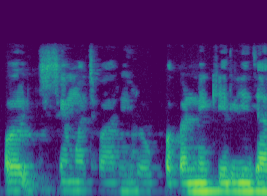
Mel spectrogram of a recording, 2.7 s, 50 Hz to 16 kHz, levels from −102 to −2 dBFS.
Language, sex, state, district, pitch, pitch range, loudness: Hindi, male, Bihar, Jahanabad, 115 Hz, 115-120 Hz, -28 LUFS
